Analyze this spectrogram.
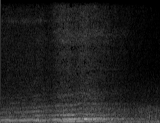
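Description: A whale exhales a spout with a breathy whoosh.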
